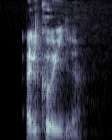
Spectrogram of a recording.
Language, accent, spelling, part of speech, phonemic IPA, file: French, France, alcoyle, noun, /al.kɔ.il/, LL-Q150 (fra)-alcoyle.wav
- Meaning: synonym of alkyle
